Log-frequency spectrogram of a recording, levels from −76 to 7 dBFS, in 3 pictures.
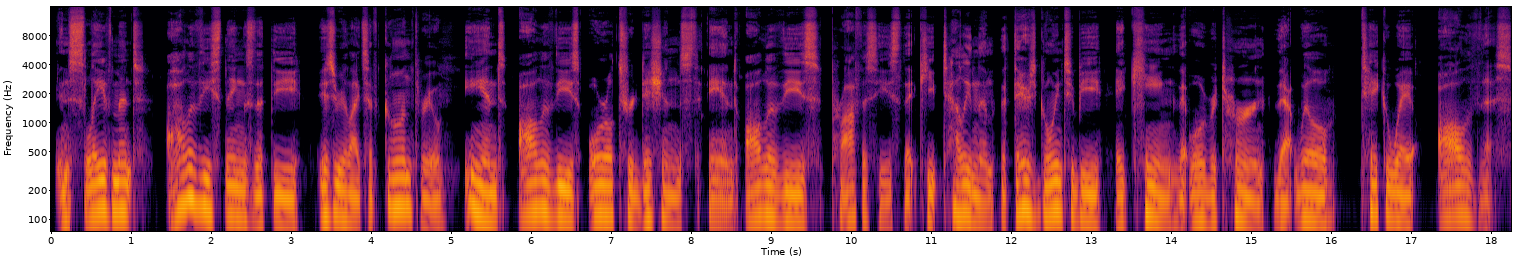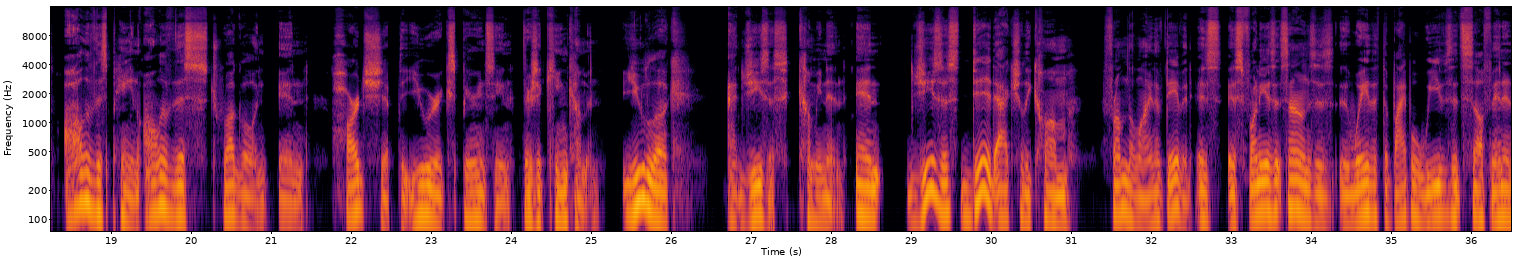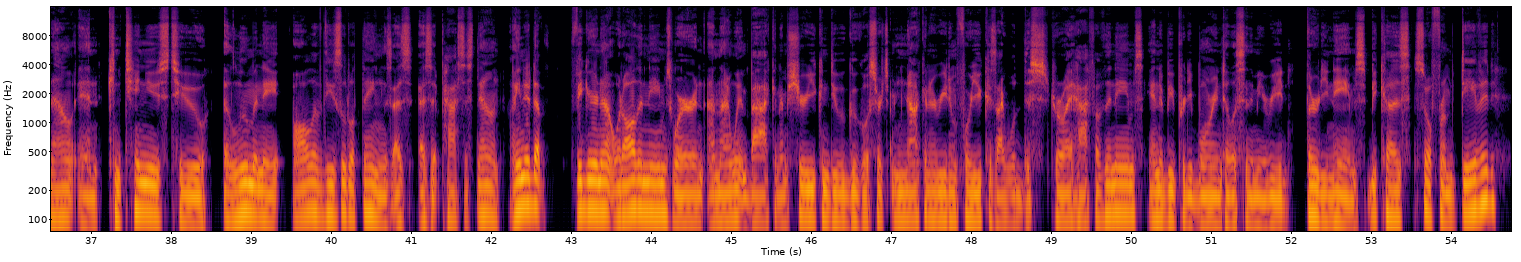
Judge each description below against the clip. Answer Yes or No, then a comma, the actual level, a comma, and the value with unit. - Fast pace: No, average, 180 wpm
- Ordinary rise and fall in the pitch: Yes, average, 4.0 semitones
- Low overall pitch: Yes, very low, 95 Hz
